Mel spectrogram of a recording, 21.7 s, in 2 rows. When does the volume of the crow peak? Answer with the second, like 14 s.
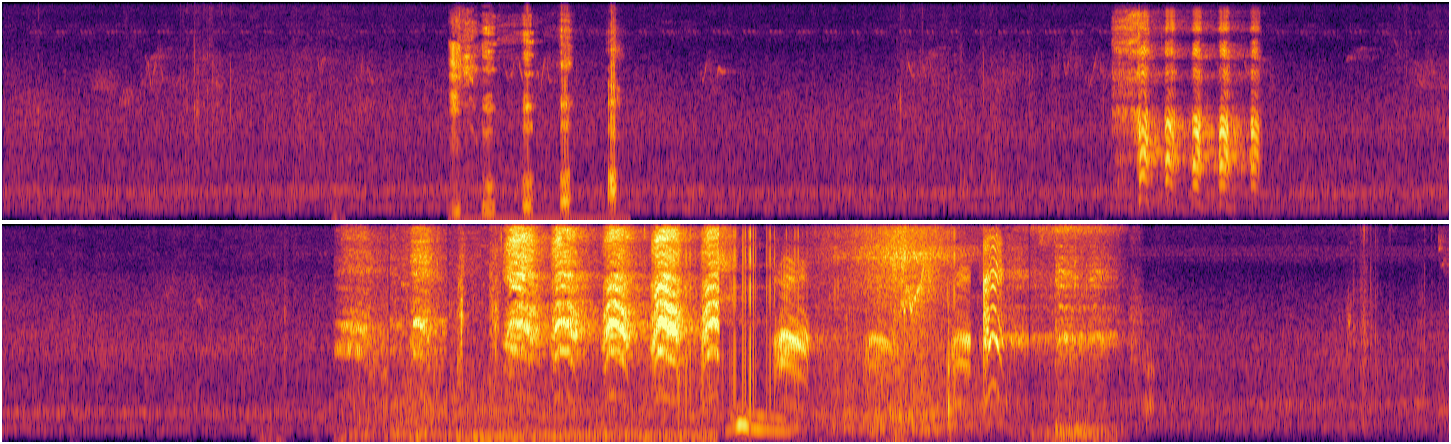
16 s.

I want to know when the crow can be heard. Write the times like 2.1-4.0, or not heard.
13.3-19.2.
